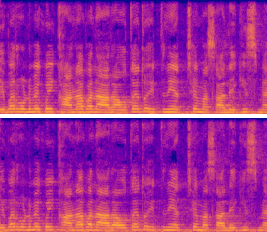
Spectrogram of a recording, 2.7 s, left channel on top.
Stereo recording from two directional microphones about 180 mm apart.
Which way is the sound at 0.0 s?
45° left (ahead or behind).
